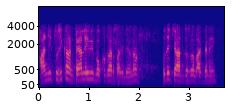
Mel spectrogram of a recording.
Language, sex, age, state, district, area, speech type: Punjabi, male, 30-45, Punjab, Ludhiana, rural, conversation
